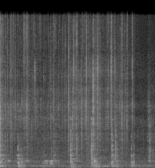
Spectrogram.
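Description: Red chilies and curry leaves roast in a pan for coconut chutney, a crackling sizzle broken by repeated bursts of spattering and stirring, fairly soft and close, no speech.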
